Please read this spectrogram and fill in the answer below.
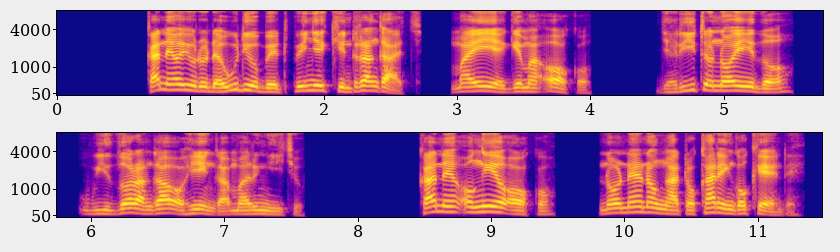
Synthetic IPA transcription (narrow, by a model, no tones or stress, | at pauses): kanɛɔjʊdodaudiobedpiɲekindɾaŋɡa̰t͡ʃ | maɪjɛɡɪma̰ʔɔkɔ | d͡ʒaɾitonɔɪd̪ɔ | wid̪ɔɾaŋɡaɔɦɪŋɡamarŋit͡ʃo̰ | kanɛʔɔŋɪjɔɔkɔ | nɔnɛnɔŋatɔkaɾɪŋɡɔkɛndɛ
